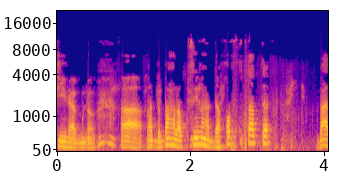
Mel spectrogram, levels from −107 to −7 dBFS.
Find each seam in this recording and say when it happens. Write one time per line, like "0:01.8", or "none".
0:01.3

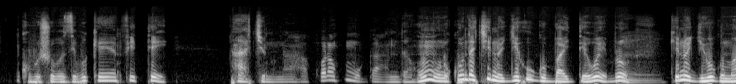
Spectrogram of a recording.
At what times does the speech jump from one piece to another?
none

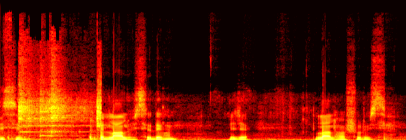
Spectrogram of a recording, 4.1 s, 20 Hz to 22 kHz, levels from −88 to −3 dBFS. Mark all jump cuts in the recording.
0:01.0

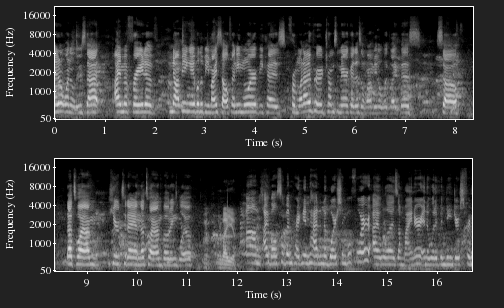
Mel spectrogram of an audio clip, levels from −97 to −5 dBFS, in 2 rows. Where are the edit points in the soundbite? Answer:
0:02.4
0:07.7

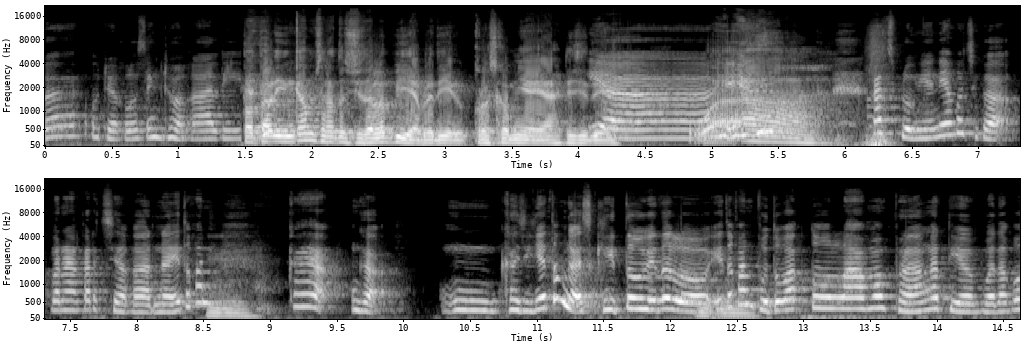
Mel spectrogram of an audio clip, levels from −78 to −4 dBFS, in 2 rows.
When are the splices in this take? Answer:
0:01.4
0:06.1

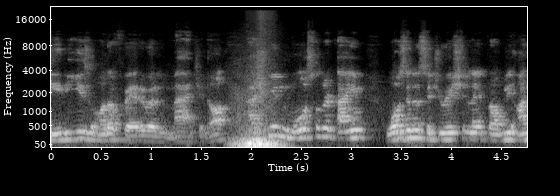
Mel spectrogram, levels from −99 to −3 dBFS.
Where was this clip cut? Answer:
0:01.9

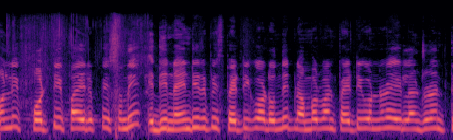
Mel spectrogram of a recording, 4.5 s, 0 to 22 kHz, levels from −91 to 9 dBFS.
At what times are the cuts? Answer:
0:01.4

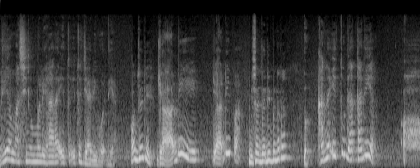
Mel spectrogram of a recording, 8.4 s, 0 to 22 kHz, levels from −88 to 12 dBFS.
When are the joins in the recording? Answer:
none

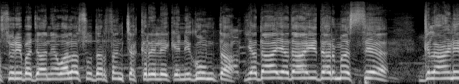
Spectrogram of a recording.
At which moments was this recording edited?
0:02.4

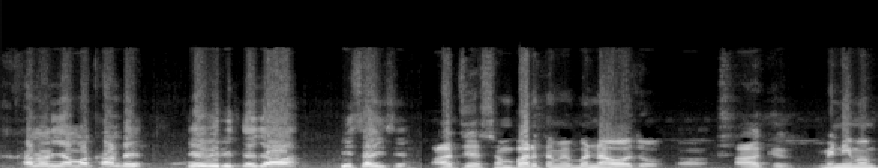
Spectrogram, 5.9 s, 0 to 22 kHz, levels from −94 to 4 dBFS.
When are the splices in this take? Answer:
0:02.7

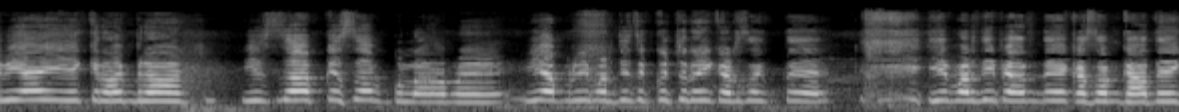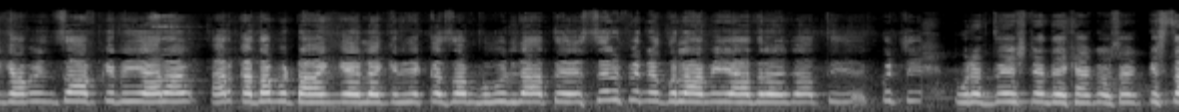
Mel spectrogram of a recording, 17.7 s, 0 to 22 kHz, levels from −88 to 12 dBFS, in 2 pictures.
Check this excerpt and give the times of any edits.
0:15.6

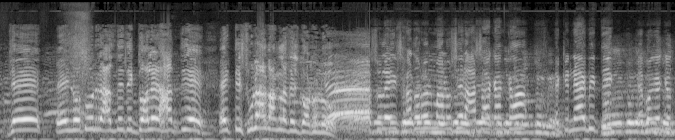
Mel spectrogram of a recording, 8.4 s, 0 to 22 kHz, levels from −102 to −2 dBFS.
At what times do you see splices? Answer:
0:04.6

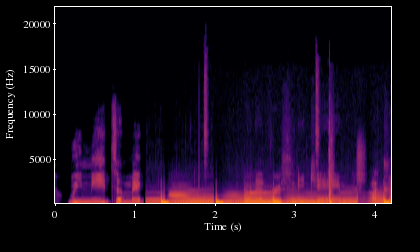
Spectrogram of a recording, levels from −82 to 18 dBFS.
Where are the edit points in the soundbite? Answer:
0:01.1

